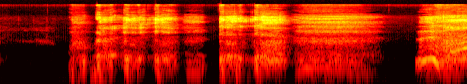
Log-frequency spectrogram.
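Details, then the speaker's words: A run of about six rapid, harsh coughs, a drawn-out rasping breath, then another cough, from a person who had just bought cigarettes; a repeated smoker's-type cough. "if I carry on coffein like that I'll be in one"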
